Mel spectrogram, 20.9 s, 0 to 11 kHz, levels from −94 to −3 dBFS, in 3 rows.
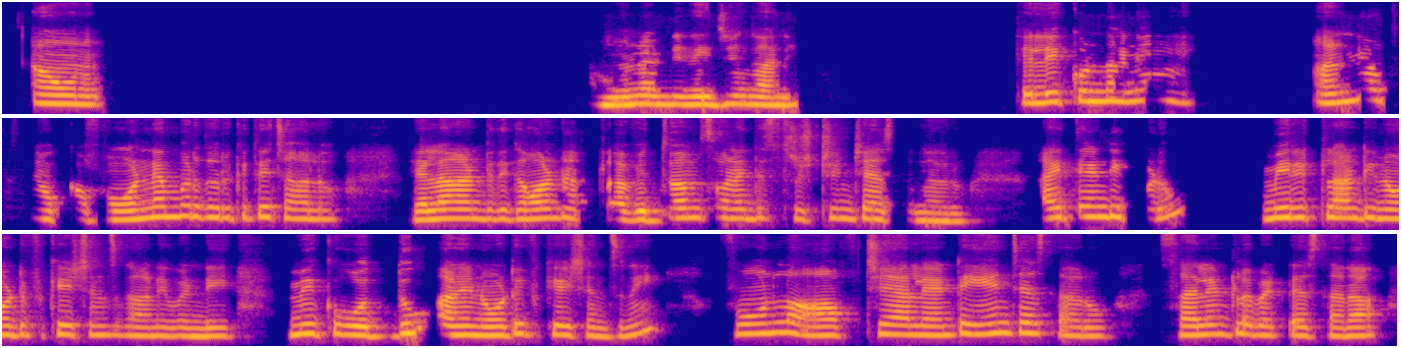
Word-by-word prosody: అవును. 215 Hz, -3 st, +3 dB, 2.5 s
అవునండి. 200 Hz, +2 st, +3 dB
నిజంగానే. 195 Hz, -1 st, +2 dB, 1.1 s
తెలియకుండానే 270 Hz, +4 st, +1 dB, 0.9 s
అన్ని 265 Hz, +6 st, +1 dB
వస్తున్నాయి. 285 Hz, -5 st, -9 dB
ఒక్క -, -, -9 dB
ఫోన్ 225 Hz, +3 st, +3 dB
నంబర్ 290 Hz, +1 st, +2 dB
దొరికితే 270 Hz, +2 st, -1 dB
చాలు. 235 Hz, -1 st, -1 dB, 0.5 s
ఎలాంటిది 235 Hz, 0 st, +4 dB
కావాలంటే 250 Hz, +2 st, +3 dB
అట్లా 245 Hz, -2 st, -6 dB
విధ్వంసం 255 Hz, +5 st, +2 dB
అనేది 245 Hz, 0 st, -2 dB
సృష్టించేస్తున్నారు. 225 Hz, -5 st, -4 dB, 0.4 s
అయితే 270 Hz, +2 st, 0 dB
అండి, 290 Hz, 0 st, +3 dB
ఇప్పుడు 250 Hz, +5 st, -6 dB, 0.5 s
మీరు 270 Hz, 0 st, +5 dB
ఇట్లాంటి 265 Hz, -1 st, +1 dB
నోటిఫికేషన్స్ 240 Hz, 0 st, -1 dB
కానివ్వండి, 210 Hz, -1 st, -1 dB, 0.4 s
మీకు 265 Hz, -1 st, +1 dB
వద్దు 220 Hz, +4 st, +2 dB, 0.2 s
అనే 235 Hz, 0 st, +5 dB
నోటిఫికేషన్స్‌ని 230 Hz, -, -1 dB, 0.4 s
ఫోన్‌లో 275 Hz, +2 st, +2 dB
ఆఫ్ 225 Hz, 0 st, -1 dB
చేయాలి 240 Hz, -2 st, +2 dB
అంటే 260 Hz, +3 st, 0 dB
ఏం 285 Hz, -, +2 dB
చేస్తారు? 220 Hz, -7 st, -2 dB, 0.4 s
సైలెంట్‌లో 245 Hz, +2 st, +1 dB
పెట్టేస్తారా? 215 Hz, -1 st, -1 dB
235 Hz, 105 wpm, -22 LUFS, 215-260 Hz, 2.5 s, మీరు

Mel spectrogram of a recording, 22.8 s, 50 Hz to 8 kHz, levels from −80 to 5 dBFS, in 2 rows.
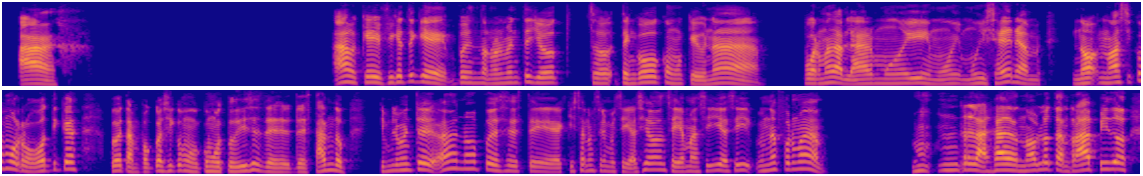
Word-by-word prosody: Ah. 145 Hz, -3 st, +7 dB, 2.8 s
Ah, 210 Hz, -, +6 dB
okey. 195 Hz, -1 st, +2 dB
Fíjate 205 Hz, +5 st, -2 dB
que 200 Hz, -4 st, +5 dB
pues, 185 Hz, -1 st, -4 dB
normalmente 175 Hz, +4 st, -4 dB
yo 180 Hz, 0 st, -1 dB, 0.2 s
so 165 Hz, -1 st, -4 dB
Tengo 185 Hz, +4 st, 0 dB
como 160 Hz, -5 st, -7 dB
que 140 Hz, -3 st, -1 dB
una 165 Hz, +6 st, +2 dB, 0.3 s
forma 160 Hz, +3 st, 0 dB
de 185 Hz, -, +6 dB
hablar, 150 Hz, 0 st, +3 dB
muy 165 Hz, +1 st, -1 dB
muy, 150 Hz, +2 st, -9 dB
muy 165 Hz, +4 st, -9 dB
seria. 165 Hz, -5 st, +2 dB, 0.3 s
No 170 Hz, +4 st, +3 dB
no 180 Hz, +1 st, +1 dB
así 200 Hz, +1 st, +1 dB
como 255 Hz, -1 st, -2 dB
robótica, 190 Hz, +8 st, -1 dB, 0.3 s
pero 180 Hz, +1 st, 0 dB
tampoco, 145 Hz, +2 st, -1 dB
así 180 Hz, +1 st, -4 dB
como 165 Hz, -7 st, -6 dB
como 165 Hz, -1 st, -3 dB
tú 160 Hz, -, -6 dB
dices, 180 Hz, +4 st, -4 dB
de 140 Hz, -3 st, -1 dB
de 145 Hz, +1 st, -4 dB
stand 190 Hz, +5 st, -2 dB
up. 175 Hz, -, -3 dB, 0.3 s
Simplemente: 205 Hz, +6 st, -1 dB
"Ah, 250 Hz, +4 st, -1 dB
no, 245 Hz, -1 st, -7 dB
pues, 195 Hz, -6 st, -2 dB
este, 160 Hz, -5 st, -4 dB
aquí 140 Hz, -, -7 dB
está 180 Hz, -, -7 dB
nuestra 185 Hz, -1 st, -10 dB
investigación, 160 Hz, +8 st, -5 dB
se 170 Hz, -, -1 dB
llama 160 Hz, +1 st, -2 dB
así, 180 Hz, +4 st, -10 dB
y 200 Hz, -, -1 dB
así". 195 Hz, +1 st, -4 dB
Una 200 Hz, +6 st, -4 dB
forma 230 Hz, +1 st, -2 dB, 0.8 s
mm 175 Hz, +3 st, -11 dB, 0.2 s
m 200 Hz, +1 st, -10 dB
relajada. 205 Hz, -1 st, +6 dB
No 180 Hz, +1 st, -3 dB
hablo 225 Hz, +4 st, -1 dB
tan 175 Hz, -2 st, +1 dB
rápido, 220 Hz, +4 st, +4 dB
180 Hz, 155 wpm, -21 LUFS, 160-200 Hz, 2.8 s, Ah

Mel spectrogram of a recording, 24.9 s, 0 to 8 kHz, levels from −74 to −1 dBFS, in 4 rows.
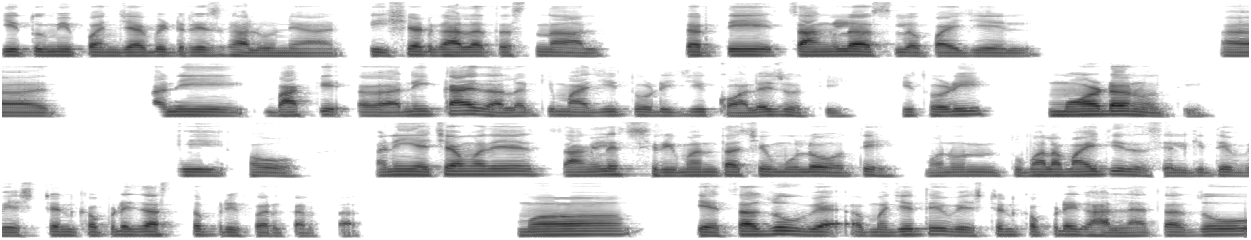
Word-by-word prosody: की 120 Hz, 0 st, +2 dB
तुम्ही 120 Hz, -1 st, +1 dB
पंजाबी 110 Hz, 0 st, +2 dB
ड्रेस 110 Hz, 0 st, -2 dB
घालून 100 Hz, -2 st, -1 dB
या 95 Hz, 0 st, -4 dB, 0.2 s
टी-शर्ट 115 Hz, +2 st, 0 dB
घालत 115 Hz, 0 st, +3 dB
असनार 110 Hz, -4 st, -2 dB, 0.4 s
तर, 115 Hz, -, +4 dB
ते 125 Hz, +2 st, +1 dB, 0.2 s
चांगलं 120 Hz, +1 st, +5 dB
असलं 110 Hz, -2 st, -2 dB
पाहिजे. 100 Hz, -1 st, -2 dB, 0.9 s
अ, 110 Hz, -, -3 dB, 0.9 s
आणि 115 Hz, -2 st, -1 dB
बाकी 115 Hz, +3 st, +2 dB
आणि 110 Hz, +3 st, 0 dB
काय 145 Hz, 0 st, +7 dB
झालं, 105 Hz, -3 st, +1 dB
की 125 Hz, -, -7 dB
माझी 115 Hz, 0 st, -2 dB
थोडी 115 Hz, -1 st, -3 dB
जी 115 Hz, +1 st, -4 dB
कॉलेज 110 Hz, +4 st, 0 dB
होती 95 Hz, -3 st, -8 dB, 0.3 s
ती 115 Hz, -, -4 dB
थोडी 125 Hz, +4 st, 0 dB, 0.4 s
मॉडर्न 130 Hz, +1 st, +8 dB
होती. 100 Hz, -2 st, -7 dB, 1.1 s
की 115 Hz, -2 st, -1 dB
हो. 105 Hz, -5 st, -3 dB, 0.4 s
आणि 125 Hz, +2 st, +1 dB
याच्यामध्ये 130 Hz, +1 st, +2 dB
चांगलेच 125 Hz, +2 st, -1 dB
श्रीमंताची 115 Hz, +1 st, -1 dB
मुलं 115 Hz, 0 st, 0 dB
होते 105 Hz, -2 st, -2 dB, 0.2 s
म्हणून 110 Hz, +2 st, -5 dB
तुम्हाला 115 Hz, +1 st, +1 dB
माहितीच 125 Hz, +2 st, 0 dB
असेल, 105 Hz, 0 st, -6 dB
की 110 Hz, -, -6 dB
ते 115 Hz, -, 0 dB
वेस्टर्न 110 Hz, +2 st, -3 dB
कपडे 120 Hz, +1 st, -1 dB
जास्त 120 Hz, +1 st, +1 dB
प्रिफर 105 Hz, -2 st, -3 dB
करतात. -, -, -7 dB, 0.8 s
मग 130 Hz, +2 st, +3 dB, 0.3 s
त्याचा 115 Hz, +3 st, +4 dB
जो 145 Hz, -1 st, +5 dB
व्या 120 Hz, -1 st, +3 dB, 0.2 s
म्हणजे 110 Hz, +3 st, 0 dB
ते 140 Hz, -, +2 dB
वेस्टर्न 115 Hz, 0 st, -3 dB
कपडे 125 Hz, +1 st, -1 dB
घालण्याचा 110 Hz, +1 st, -1 dB
जो 125 Hz, +1 st, 0 dB
115 Hz, 140 wpm, -24 LUFS, 110-120 Hz, 1.1 s, मॉडर्न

